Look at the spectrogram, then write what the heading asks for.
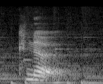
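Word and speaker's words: know: cane in the beginning of the word here is silent so we never actually slay no we say no similarly we have the correct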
